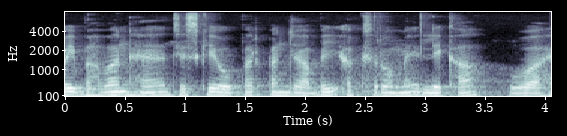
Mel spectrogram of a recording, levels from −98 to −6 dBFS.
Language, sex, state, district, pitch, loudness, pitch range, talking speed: Hindi, male, Punjab, Kapurthala, 110 Hz, -15 LUFS, 105-115 Hz, 160 wpm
